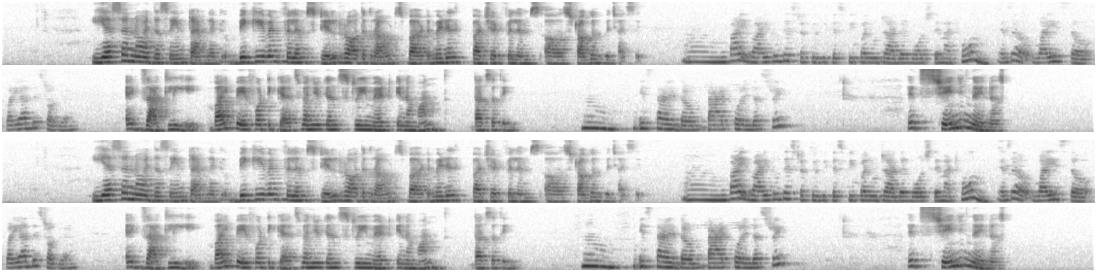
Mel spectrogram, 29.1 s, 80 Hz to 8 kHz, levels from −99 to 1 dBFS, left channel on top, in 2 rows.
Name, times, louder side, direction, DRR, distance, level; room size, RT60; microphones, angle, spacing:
voice 1, 1.2-8.6 16.2-20.5 20.9-21.5 26.7-27.9, left 2 dB, 25° left, 0.5 m, -30 dB
voice 2, 9.1-15.6 22.3-25.1, right 3 dB, 70° right, 0.9 m, -35 dB
8.6 x 5.6 x 5.3 m
head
